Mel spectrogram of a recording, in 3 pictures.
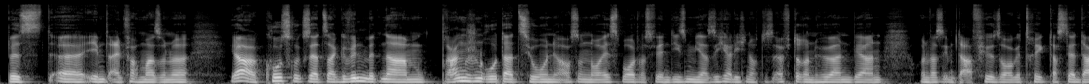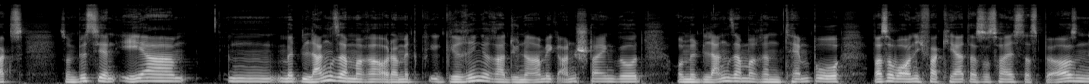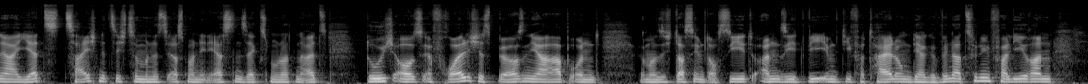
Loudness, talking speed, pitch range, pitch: -20 LUFS, 175 wpm, 115-130 Hz, 120 Hz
